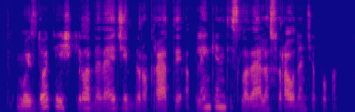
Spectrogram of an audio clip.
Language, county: Lithuanian, Šiauliai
